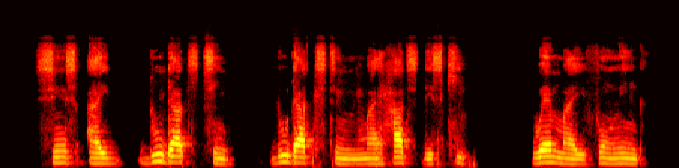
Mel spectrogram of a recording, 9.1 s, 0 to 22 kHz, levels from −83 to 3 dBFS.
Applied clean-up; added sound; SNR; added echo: neural mask model Resemble Enhance denoiser.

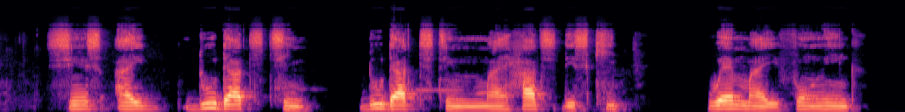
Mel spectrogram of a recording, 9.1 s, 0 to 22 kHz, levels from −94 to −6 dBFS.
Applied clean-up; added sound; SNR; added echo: none; none; none; none.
